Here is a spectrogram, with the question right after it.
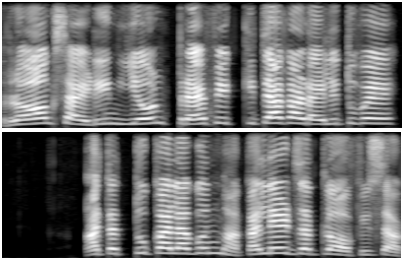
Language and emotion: Goan Konkani, angry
